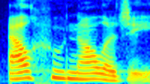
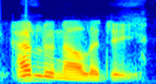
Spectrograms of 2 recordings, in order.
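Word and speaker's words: Qallunology: I'll try pronouncing it. I think my pronunciation would be a little bit better than yours. – Okay, sorry. – It'd be Kadlunology.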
